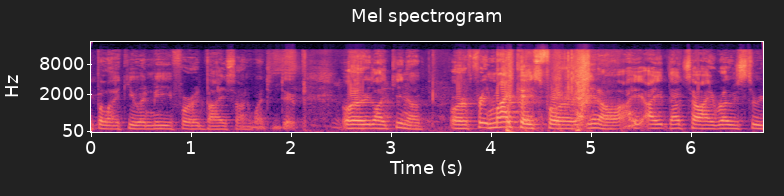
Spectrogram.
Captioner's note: laughter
